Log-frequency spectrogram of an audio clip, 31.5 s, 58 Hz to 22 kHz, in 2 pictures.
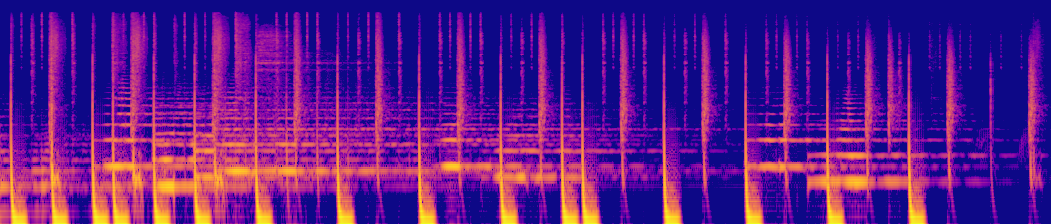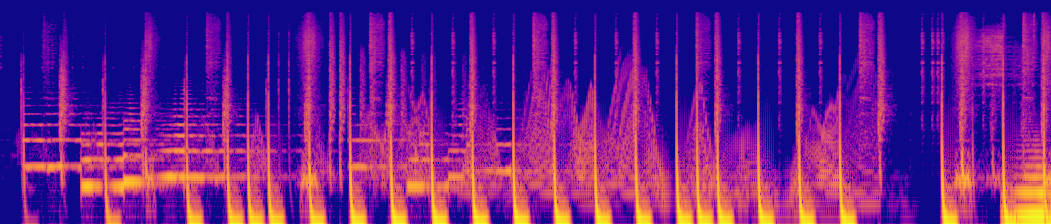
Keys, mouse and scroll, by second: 0.9 -, 0.9 click, 5.5 click, 16.4 click, 18.7 scroll down 1, 18.9-19.3 scroll up 1, 19.3 click, 23.3 alt+click, 25.0 click, 27.9-29.3 typing, 28.9 click, 30.0 ctrl+t, 30.7 click, 31.1 click.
